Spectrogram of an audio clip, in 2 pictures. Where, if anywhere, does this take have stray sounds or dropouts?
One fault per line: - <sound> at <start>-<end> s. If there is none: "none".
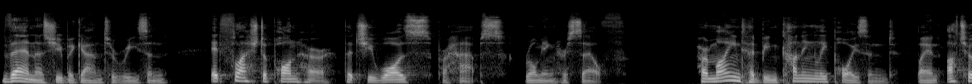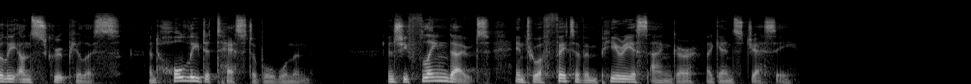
none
